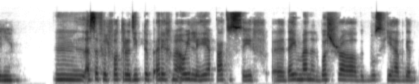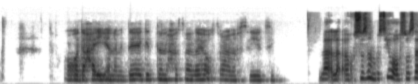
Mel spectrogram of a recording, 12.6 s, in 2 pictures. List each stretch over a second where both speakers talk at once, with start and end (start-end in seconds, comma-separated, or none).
none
